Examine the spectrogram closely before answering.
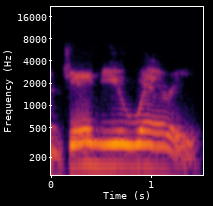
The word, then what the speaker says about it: January: And we're going to do a short E here. January.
